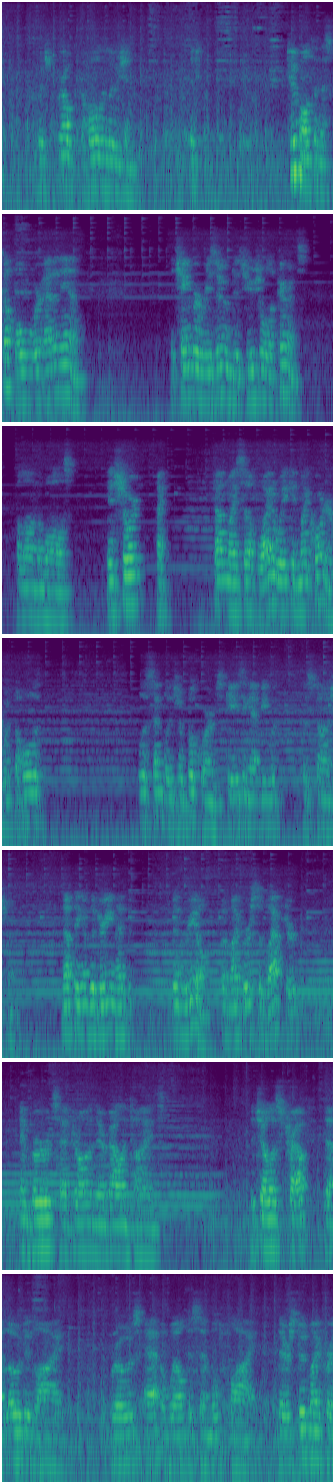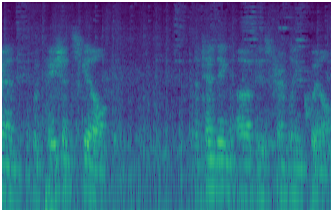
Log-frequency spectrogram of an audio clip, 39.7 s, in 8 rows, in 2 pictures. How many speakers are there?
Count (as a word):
one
